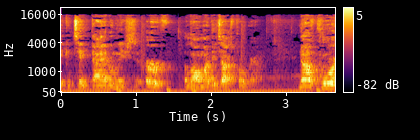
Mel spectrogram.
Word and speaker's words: Diatomaceous Earth: So let's get into the benefits of Diatomaceous Earth. That's how you pronounce it.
